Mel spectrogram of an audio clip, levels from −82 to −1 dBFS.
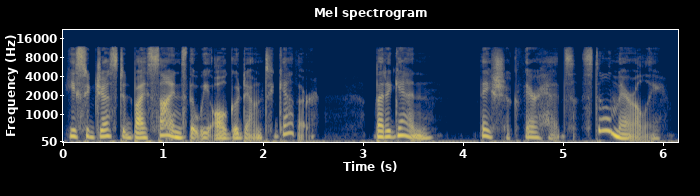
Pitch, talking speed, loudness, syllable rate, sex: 205 Hz, 175 wpm, -20 LUFS, 4.9 syllables/s, female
